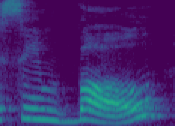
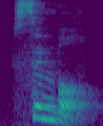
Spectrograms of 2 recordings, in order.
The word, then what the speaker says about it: symbol: we have two syllables the first syllable is stressed and the second syllable is reduced when we have a reduced vowel we don't pronounce it fully we don't say sim ball we reduce it and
